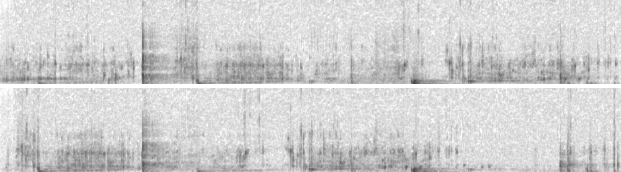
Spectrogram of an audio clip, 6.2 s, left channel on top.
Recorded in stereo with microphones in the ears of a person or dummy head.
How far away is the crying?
I don't hear crying.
